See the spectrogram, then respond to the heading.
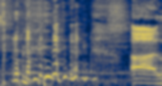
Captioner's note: laughing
